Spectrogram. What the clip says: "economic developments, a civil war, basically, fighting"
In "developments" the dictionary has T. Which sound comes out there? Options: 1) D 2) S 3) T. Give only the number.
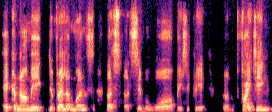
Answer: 2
